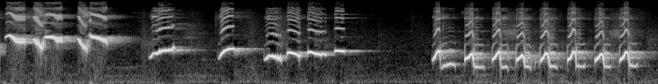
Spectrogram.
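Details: A white-rumped shama, murai batu in Indonesian, sings loud rolling whistles, then steady rising notes repeated about once a second, and a fast series of eight similar falling-rising slurs.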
